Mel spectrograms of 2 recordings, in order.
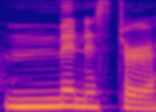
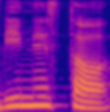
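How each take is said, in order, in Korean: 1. M은 입술을 꾹 다물고 유지합니다. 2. M은 짧고 평범하게 발음합니다. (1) "입술을 꾹 다물어서 끈적거리게" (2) "그냥"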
